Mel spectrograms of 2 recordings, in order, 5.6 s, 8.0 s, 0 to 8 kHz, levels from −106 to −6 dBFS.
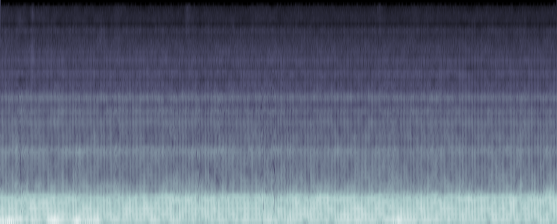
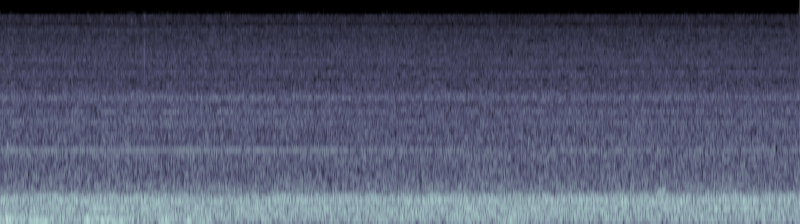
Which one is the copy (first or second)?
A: first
